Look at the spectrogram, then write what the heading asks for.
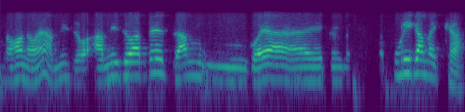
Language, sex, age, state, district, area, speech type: Assamese, male, 60+, Assam, Goalpara, urban, conversation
